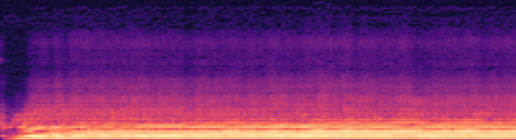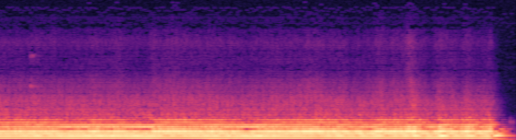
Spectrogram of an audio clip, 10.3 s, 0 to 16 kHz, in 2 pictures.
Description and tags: One-shot from Versilian Studios Chamber Orchestra 2: Community Edition sampling project.
Instrument family: Woodwinds
Instrument: Flute
Articulation: non-vibrato sustain
Note: C4
Midi note: 60
Midi velocity (center): 95
Microphone: 2x Rode NT1-A spaced pair
Performer: Linda Dallimore
flute, vsco-2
